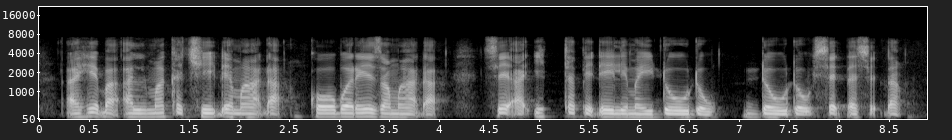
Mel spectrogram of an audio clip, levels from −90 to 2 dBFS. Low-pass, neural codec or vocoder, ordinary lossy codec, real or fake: 7.2 kHz; none; none; real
